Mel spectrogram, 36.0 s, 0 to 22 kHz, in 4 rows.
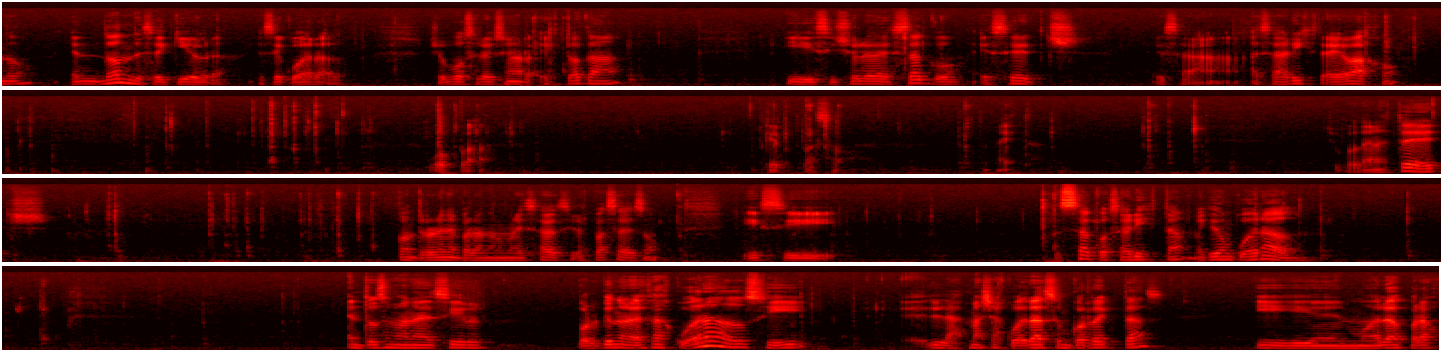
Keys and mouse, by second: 2.6 right click, 3.2 ctrl+Tab, 3.4 ctrl+2, 3.6 right click, 5.7 ctrl+x, 7.3 right click, 8.1 middle click, 8.6 shift+space, 9.0 alt+click, 9.2 alt+click, 11.7 ctrl+n, 12.4 alt+click, 13.3 alt+click, 14.3 alt+click, 14.5 right click, 14.8 shift+right click, 15.4 right click, 15.8 shift+right click, 17.4 alt+click, 18.0 right click, 18.4 a, 18.6 a, 19.3 ctrl+n, 20.0 ctrl+Tab, 20.2 ctrl+2, 20.6 right click, 21.8 right click, 22.0 alt+click, 24.5 ctrl+x, 25.8 ctrl+z, 30.4-32.1 middle drag, 33.9 middle click.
